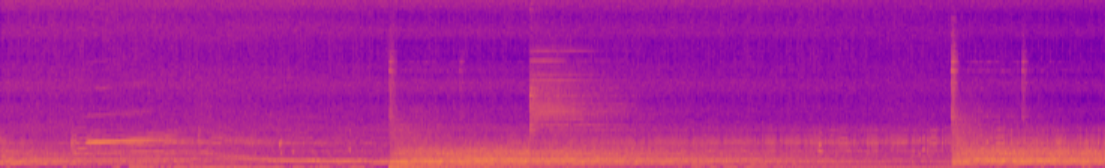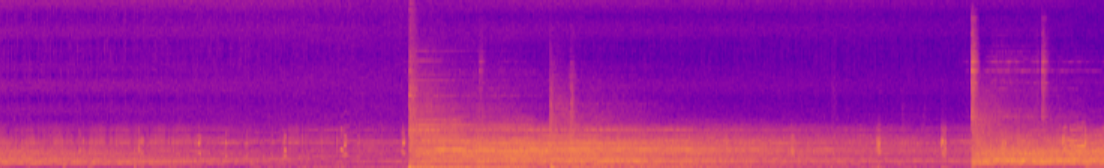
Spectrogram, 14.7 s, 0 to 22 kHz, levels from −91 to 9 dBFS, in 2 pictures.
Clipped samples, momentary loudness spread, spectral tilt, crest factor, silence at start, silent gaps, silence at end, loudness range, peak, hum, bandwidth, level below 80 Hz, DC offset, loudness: under 0.1%; 13 LU; -2 dB/octave; 18 dB; 0 s; none; 0 s; 7 LU; -8 dBFS; none; over 20 kHz; -44 dBFS; under 0.1%; -23 LUFS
